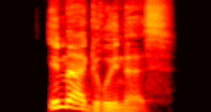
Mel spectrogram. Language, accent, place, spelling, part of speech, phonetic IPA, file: German, Germany, Berlin, immergrünes, adjective, [ˈɪmɐˌɡʁyːnəs], De-immergrünes.ogg
- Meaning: strong/mixed nominative/accusative neuter singular of immergrün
